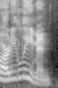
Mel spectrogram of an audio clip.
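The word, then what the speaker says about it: Lehmann: But he would walk around and go, "I'm Artie Lehman. Rhymes with demon."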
